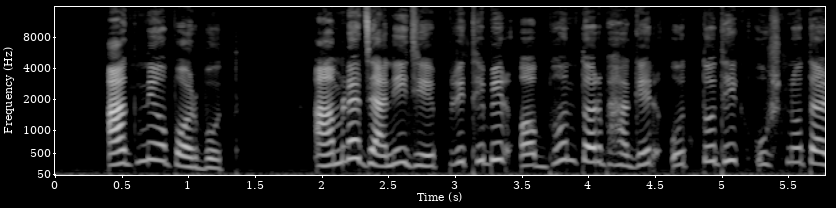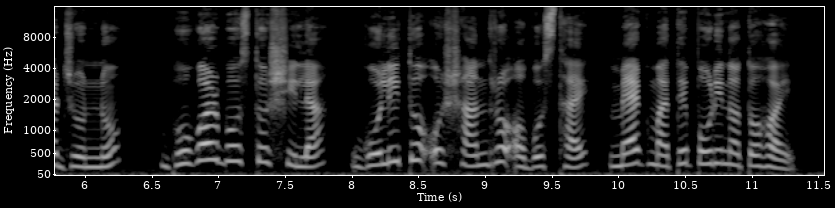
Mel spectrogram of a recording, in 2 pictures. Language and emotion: Bengali, neutral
